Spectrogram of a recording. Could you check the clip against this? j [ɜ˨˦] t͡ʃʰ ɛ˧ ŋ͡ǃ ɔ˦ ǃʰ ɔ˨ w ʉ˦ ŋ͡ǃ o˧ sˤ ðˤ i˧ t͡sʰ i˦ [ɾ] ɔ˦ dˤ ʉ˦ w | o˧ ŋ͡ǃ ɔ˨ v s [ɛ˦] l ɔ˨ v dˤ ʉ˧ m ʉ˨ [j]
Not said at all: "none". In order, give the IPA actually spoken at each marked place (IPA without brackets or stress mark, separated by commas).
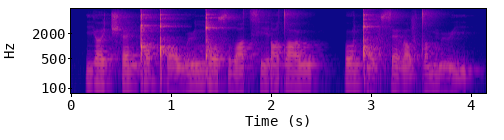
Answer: ɜ˧, ɾ, ɛ˨, j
